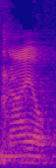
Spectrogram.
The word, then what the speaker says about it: Neal: It's pronounced Nile.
